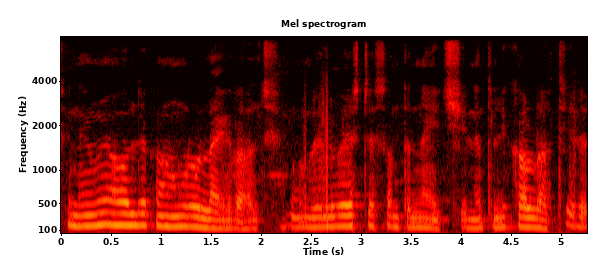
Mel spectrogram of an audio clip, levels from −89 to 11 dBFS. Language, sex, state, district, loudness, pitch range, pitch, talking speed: Maithili, male, Bihar, Saharsa, -37 LUFS, 130-160 Hz, 150 Hz, 180 wpm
